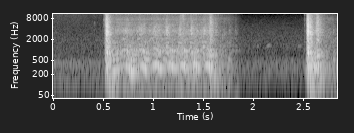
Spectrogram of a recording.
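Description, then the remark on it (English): A car engine cranks and turns over for about a second with a rough, pulsing churn, falls silent, then a second start attempt bursts in loudly. No one speaks. “Charlotte, turn it off and then turn it back on again.”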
